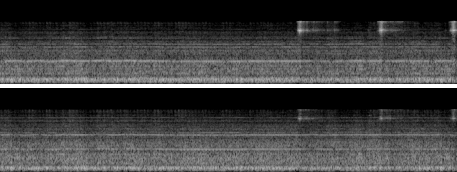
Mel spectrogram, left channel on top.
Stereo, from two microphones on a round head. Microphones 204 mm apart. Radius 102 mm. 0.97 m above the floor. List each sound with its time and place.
0.0 s an engine running: 25° right (ahead or behind), 0.7 m
3.0 s a rattle: 50° left (ahead or behind), 0.7 m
